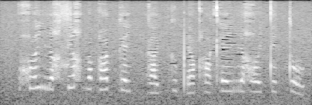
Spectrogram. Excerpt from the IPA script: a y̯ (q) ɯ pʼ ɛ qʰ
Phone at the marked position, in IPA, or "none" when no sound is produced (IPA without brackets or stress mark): kː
